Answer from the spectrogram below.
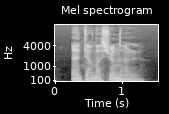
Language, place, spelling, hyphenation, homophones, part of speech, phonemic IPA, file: French, Paris, international, in‧ter‧na‧tio‧nal, internationale / internationales, adjective, /ɛ̃.tɛʁ.na.sjɔ.nal/, Fr-international.ogg
- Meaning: international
